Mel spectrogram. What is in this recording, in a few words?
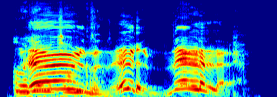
caveman complaining loudly; cartoon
